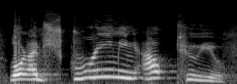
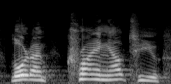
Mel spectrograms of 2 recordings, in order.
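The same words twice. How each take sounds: First: High, loud, drawn-out cry; acted scream, stretched and raised; mock scream. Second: Raised prayerful cry; mildly acted cry to God. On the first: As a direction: scream it out slowly to God. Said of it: "it literally means scream". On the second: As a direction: cry out to the Lord, held back from screaming. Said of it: "uses the word cry".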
